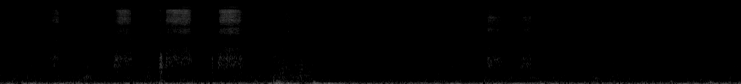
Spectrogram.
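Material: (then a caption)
Paper. A charcoal stick held in the fingers scratches and rubs short strokes across the flat brown kraft paper page of a spiral sketchbook. Quick, bright, dry scratching bursts are loudest in the first few seconds, then lighter, softer strokes follow over a faint low background rumble.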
